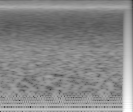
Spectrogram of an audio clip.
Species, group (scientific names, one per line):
Pholidoptera griseoaptera
Orthoptera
